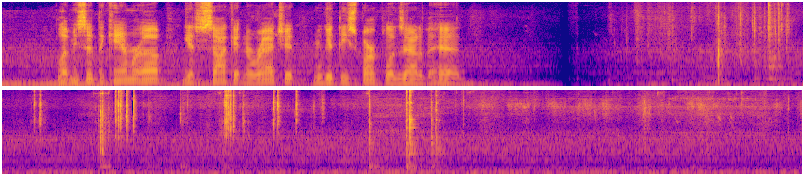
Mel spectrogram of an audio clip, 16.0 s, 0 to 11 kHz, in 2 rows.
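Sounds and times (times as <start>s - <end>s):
sharp metallic clicks: 7.3s - 12.8s.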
